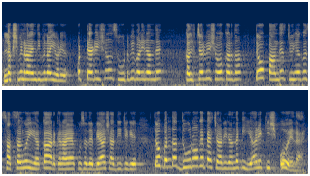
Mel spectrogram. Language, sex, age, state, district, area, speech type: Dogri, female, 45-60, Jammu and Kashmir, Jammu, urban, spontaneous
